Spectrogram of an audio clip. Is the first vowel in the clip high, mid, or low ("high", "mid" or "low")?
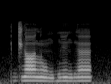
low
